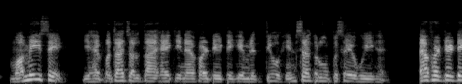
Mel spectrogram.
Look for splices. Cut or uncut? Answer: uncut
